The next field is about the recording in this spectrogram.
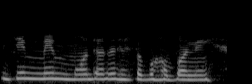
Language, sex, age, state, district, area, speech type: Odia, female, 18-30, Odisha, Koraput, urban, conversation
